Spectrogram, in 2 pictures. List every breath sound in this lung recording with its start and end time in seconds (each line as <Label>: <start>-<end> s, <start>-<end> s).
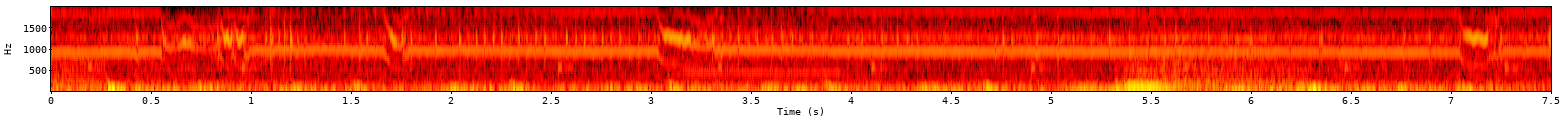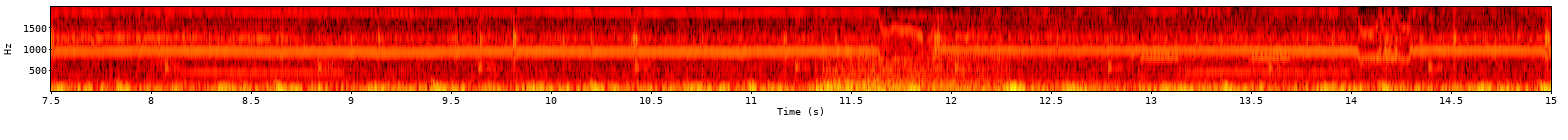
Inhalation: 5.27-6.38 s, 11.30-12.41 s
Crackles: 5.24-6.38 s, 11.30-12.41 s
